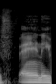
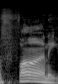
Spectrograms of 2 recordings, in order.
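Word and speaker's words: Fani: for you to say Fannie Willis, because it's spelled F-A-N-N-I, and I don't get a Fonny from that. And they keep calling her Fonny Willis.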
